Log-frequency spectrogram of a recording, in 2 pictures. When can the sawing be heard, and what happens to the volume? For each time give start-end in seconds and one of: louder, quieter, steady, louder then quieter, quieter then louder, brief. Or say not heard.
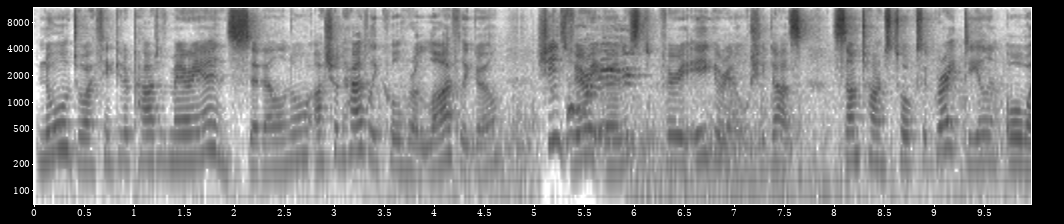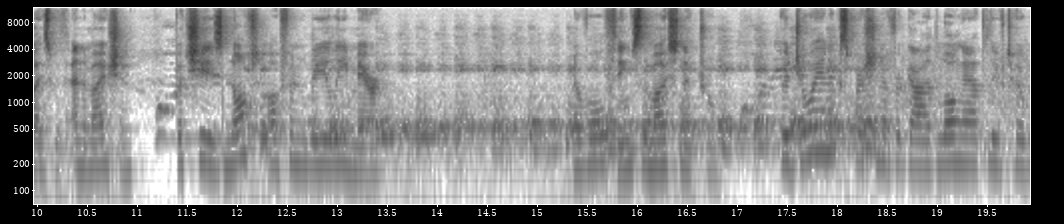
12.1-18.6 steady.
